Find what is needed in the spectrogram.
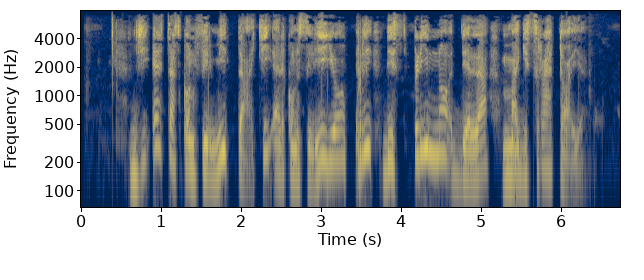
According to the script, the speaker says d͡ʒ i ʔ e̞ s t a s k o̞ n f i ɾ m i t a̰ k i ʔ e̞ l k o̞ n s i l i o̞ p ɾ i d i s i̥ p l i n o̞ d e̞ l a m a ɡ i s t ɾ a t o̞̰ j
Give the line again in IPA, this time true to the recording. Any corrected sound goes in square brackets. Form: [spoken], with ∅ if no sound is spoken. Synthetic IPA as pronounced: d͡ʒ i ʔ e̞ s t a s k o̞ n f i ɾ m i t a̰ k i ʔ e̞ l k o̞ n s i l i o̞ p ɾ i d i s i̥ p l i n o̞ d e̞ l a m a ɡ i s t ɾ a t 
